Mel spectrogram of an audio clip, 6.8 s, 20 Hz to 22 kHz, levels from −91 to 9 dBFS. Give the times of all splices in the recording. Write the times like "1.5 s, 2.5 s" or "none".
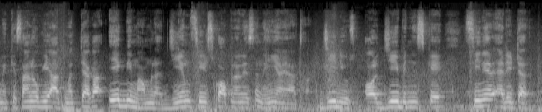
4.0 s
